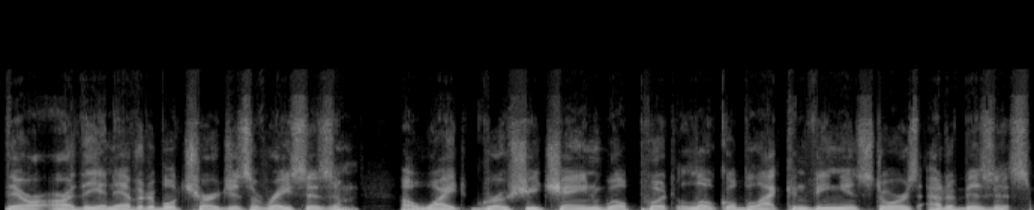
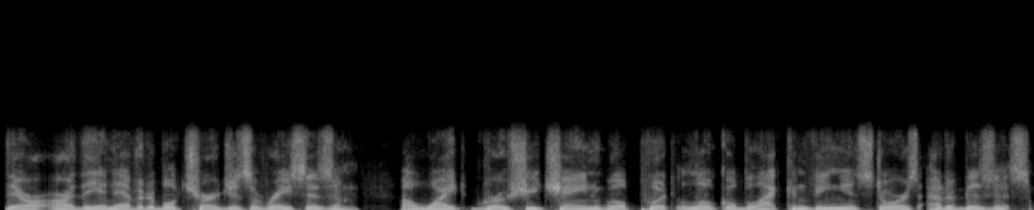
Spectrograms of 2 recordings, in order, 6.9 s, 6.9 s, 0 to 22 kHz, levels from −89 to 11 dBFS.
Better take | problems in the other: first | garbled, watery; badly; nothing above 8 kHz; slightly in the first

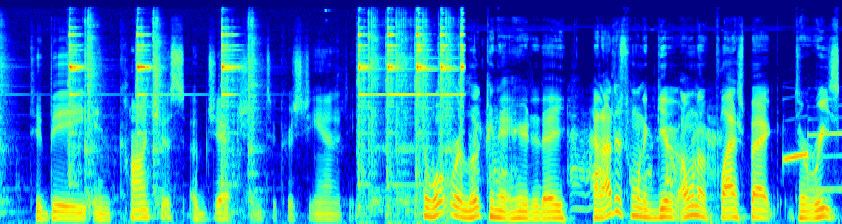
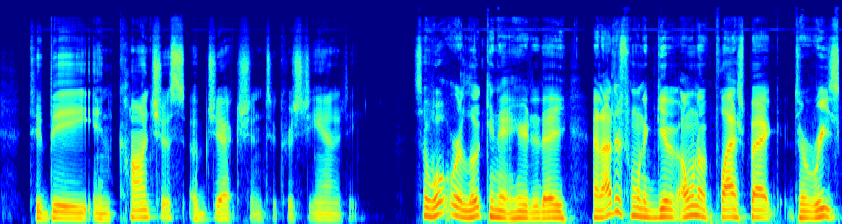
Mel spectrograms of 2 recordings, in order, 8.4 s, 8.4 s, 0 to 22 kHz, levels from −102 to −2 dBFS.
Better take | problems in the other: second | alarms or sirens; very loud; throughout; 4 dB above the speech

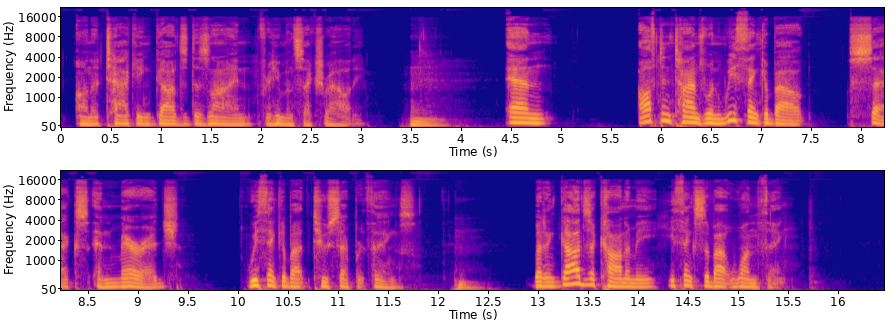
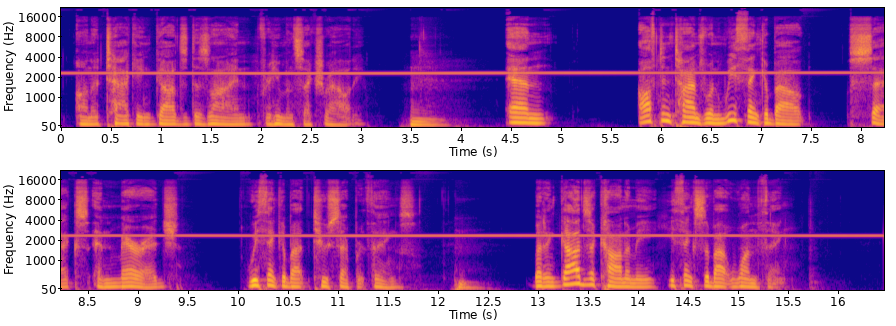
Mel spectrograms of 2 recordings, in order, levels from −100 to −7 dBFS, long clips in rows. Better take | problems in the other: first | high-pitched whine; noticeable; throughout; 2.5 kHz, 10 dB below the speech

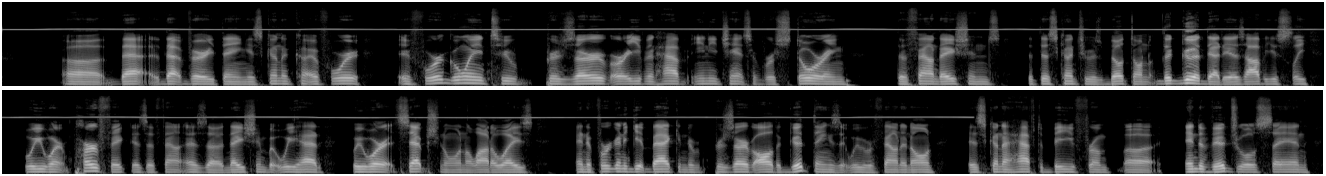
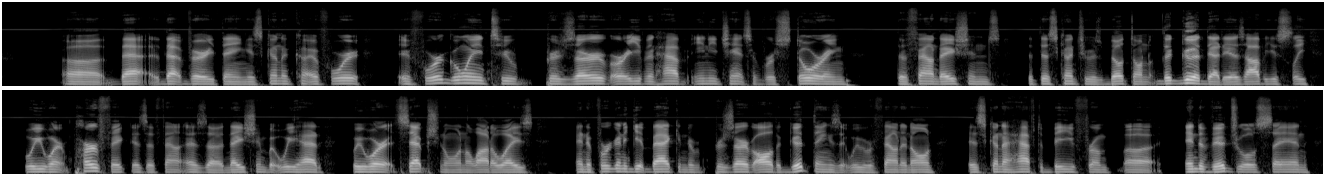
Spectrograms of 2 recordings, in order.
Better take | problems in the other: second | high-pitched whine; loud; until 23 s; 5.5 kHz, 7 dB below the speech; faint in the second

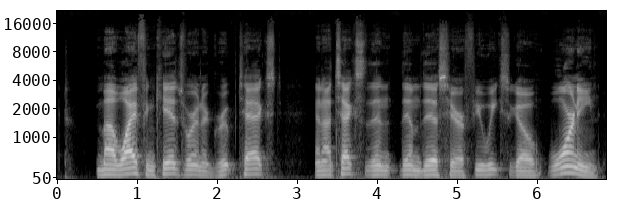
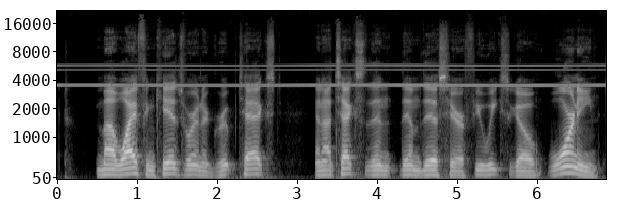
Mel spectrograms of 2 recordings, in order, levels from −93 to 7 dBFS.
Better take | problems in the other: first | high-pitched whine; noticeable; throughout; 3.5 kHz, 15 dB below the speech

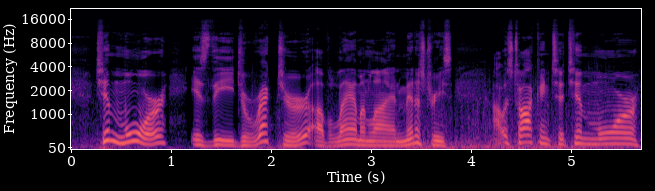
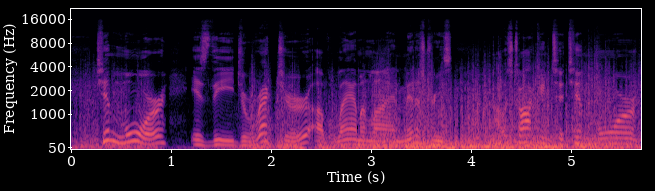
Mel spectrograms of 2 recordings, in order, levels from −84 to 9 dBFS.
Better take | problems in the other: first | wind noise on the microphone; heavy; 5 dB below the speech; occasional gusts in the first

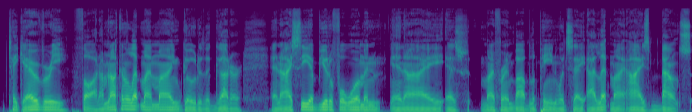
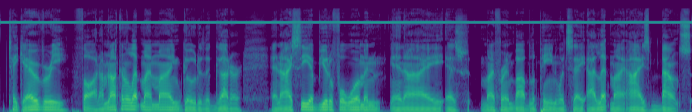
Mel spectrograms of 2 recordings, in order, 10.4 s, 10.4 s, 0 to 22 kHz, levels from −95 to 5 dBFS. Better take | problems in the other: first | high-pitched whine; loud; throughout; 9.5 kHz, 6 dB below the speech

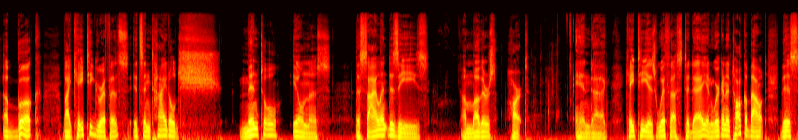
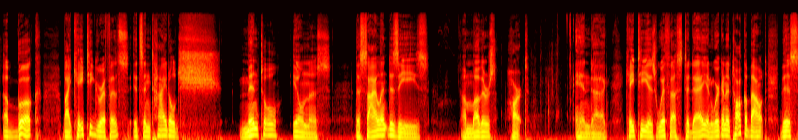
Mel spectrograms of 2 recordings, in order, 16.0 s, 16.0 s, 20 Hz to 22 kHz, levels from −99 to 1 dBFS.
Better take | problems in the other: neither | none

